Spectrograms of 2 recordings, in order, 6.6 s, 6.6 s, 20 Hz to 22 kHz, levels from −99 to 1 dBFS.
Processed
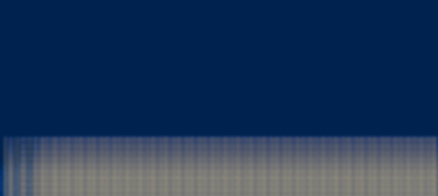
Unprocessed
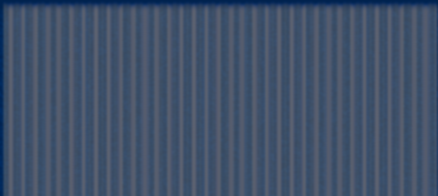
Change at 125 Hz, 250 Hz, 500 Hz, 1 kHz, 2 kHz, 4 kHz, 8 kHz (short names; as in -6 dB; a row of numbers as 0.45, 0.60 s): +10.5, +8.0, +9.5, +10.0, +9.5, +2.5, -22.5 dB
